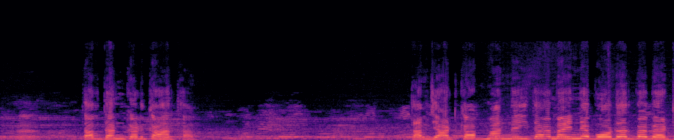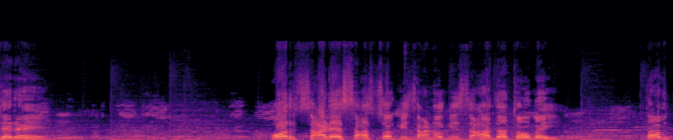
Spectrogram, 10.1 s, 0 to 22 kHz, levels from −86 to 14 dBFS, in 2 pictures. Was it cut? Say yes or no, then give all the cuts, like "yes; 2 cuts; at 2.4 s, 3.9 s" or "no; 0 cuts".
yes; 1 cut; at 4.1 s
